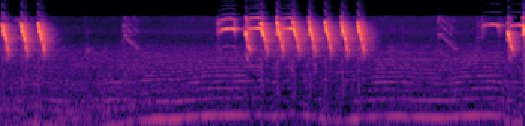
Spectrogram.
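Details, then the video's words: Energetic chirping bursts from a bar-winged prinia still in song despite moulting, each a quick series of sharp high notes, with pauses between and a low hum underneath. "Ciblek Gacor - Tetap gacor ngotot walau bondol"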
